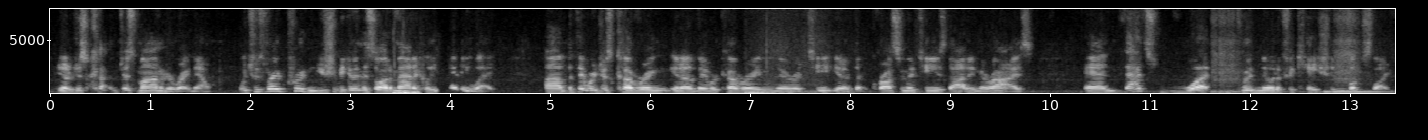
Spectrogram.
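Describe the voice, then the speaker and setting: Husky man telling a story. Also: medium pitch, moderate pace, low-quality recording. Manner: animated storyteller, jokey. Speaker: podcast co-host. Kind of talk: casual chat.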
